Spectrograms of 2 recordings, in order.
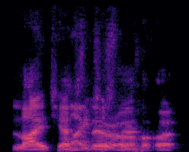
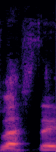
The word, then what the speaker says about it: Leicester: so a lot of people call it like lychee yeah yeah that's what i wanted it just pronounced leicester yeah so yeah i live with my mum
